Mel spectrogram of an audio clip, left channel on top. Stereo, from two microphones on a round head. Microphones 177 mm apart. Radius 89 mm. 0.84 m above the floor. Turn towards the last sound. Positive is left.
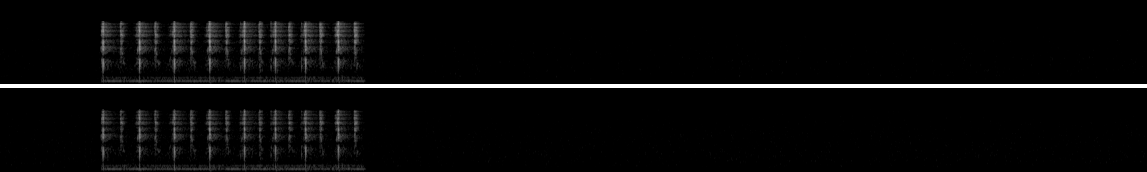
turn(degrees=30)  # may be behind; listen again after turning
